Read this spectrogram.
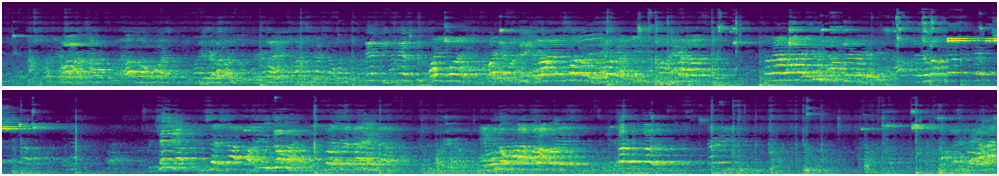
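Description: Adults talk with animation close by in a large echoing hall.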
